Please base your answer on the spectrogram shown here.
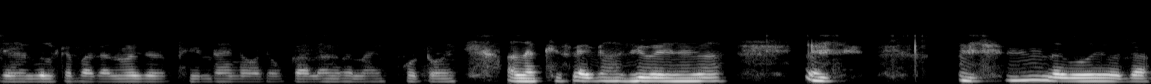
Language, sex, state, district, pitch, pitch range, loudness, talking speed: Magahi, male, Bihar, Lakhisarai, 145 Hz, 135-160 Hz, -18 LUFS, 80 wpm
